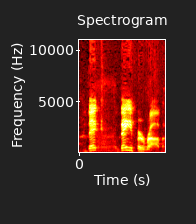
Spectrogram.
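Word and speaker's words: Vicks VapoRub: that in Spanish and in English we usually say Vic Vapor Rob so names pronunciation of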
